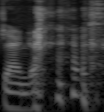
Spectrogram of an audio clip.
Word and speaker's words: Jaenga: So And you pronounce it Jaenga. And nobody says my name right. It's so annoying. No, it is pronounced Jenga.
